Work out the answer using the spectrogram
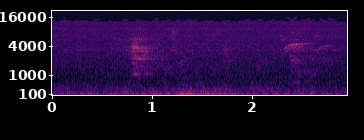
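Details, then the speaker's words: Bosch Classixx 6 Varioperfect washer with a motor fault, filter already cleaned: low, steady hum of the drain pump running dry with no water in it. "And if it does fill, I can hear a drain pump running. That's a good start, and it's running dry. There's no water in it."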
